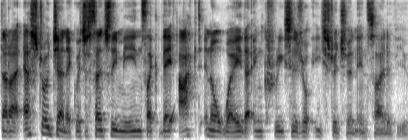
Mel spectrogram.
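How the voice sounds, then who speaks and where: A man speaks in an animated tone with a British accent. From UK. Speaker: self-improvement influencer. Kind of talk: monologue talk video. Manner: casual.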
